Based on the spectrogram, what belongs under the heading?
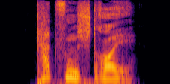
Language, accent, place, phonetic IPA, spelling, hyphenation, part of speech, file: German, Germany, Berlin, [ˈkat͡sn̩ˌʃtʁɔɪ̯], Katzenstreu, Kat‧zen‧streu, noun, De-Katzenstreu.ogg
- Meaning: kitty litter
